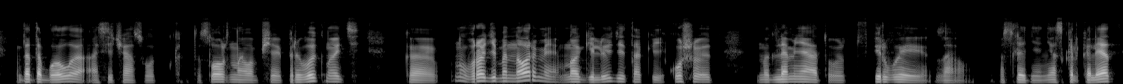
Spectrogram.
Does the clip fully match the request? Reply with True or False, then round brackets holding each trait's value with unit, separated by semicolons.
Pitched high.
False (115 Hz)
